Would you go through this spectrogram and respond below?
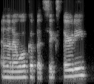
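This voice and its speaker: A young woman chatting with a friend at home during a livestream, tired and quick to laugh. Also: fairly low pitch. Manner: laughing, animated reactions. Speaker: friend co-hosting the stream. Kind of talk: casual chat. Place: home, indoors.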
